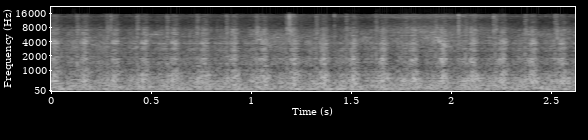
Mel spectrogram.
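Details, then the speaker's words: Suzuki Access 125 scooter, self-start pressed: rapid dry ticking about seven a second with no cranking; horn, indicators, lights and charging work, starter circuit clicks but engine won't turn over, cause not confirmed. "यह देखिए cell बराबर गाड़ी cell start नहीं हो रहा है"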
